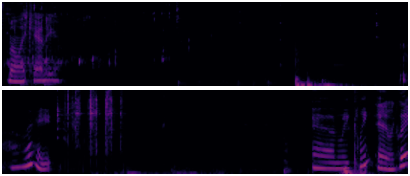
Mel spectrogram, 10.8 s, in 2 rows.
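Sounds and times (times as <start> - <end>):
speech: 0.0 - 0.9, 5.5 - 6.3, 9.5 - 10.8
drink pouring into a glass: 0.0 - 2.8.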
